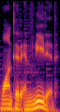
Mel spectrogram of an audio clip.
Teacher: When the base verb ends in a T or a D sound, like want or need, then the ed is pronounced as ed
